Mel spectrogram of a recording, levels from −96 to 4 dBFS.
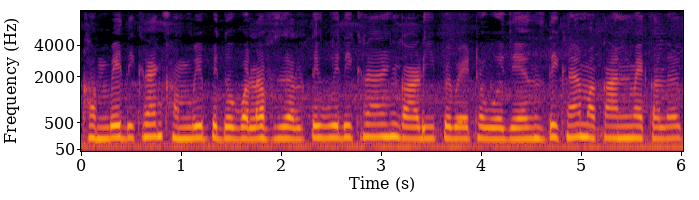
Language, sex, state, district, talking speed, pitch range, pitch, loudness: Hindi, female, Bihar, Gopalganj, 250 wpm, 205-220 Hz, 210 Hz, -22 LUFS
